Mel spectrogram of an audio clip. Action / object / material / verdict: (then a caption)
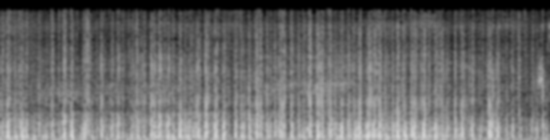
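tap / plastic protein powder tub / plastic / none. A large orange plastic protein powder tub with a black lid, hollow and possibly partly filled with powder, is held close to the mic and rapidly tapped and scratched with fingertips and nails. The result is a fast, uneven stream of dull, hollow thuds with a low body and short decay, mixed with soft scratching.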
